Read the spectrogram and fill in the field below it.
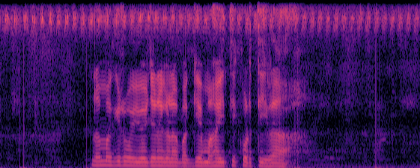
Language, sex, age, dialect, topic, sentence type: Kannada, female, 51-55, Coastal/Dakshin, banking, question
